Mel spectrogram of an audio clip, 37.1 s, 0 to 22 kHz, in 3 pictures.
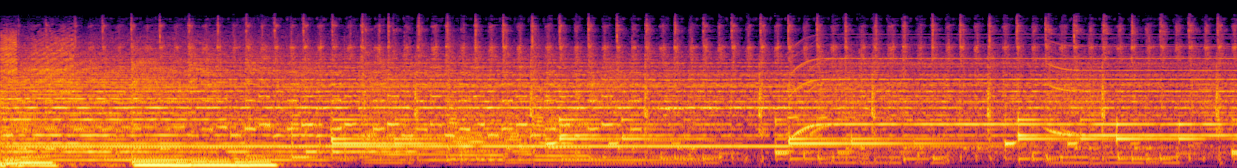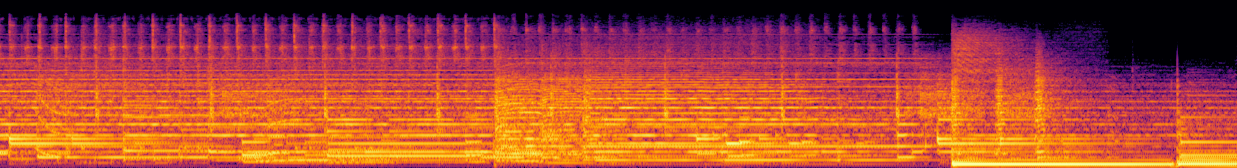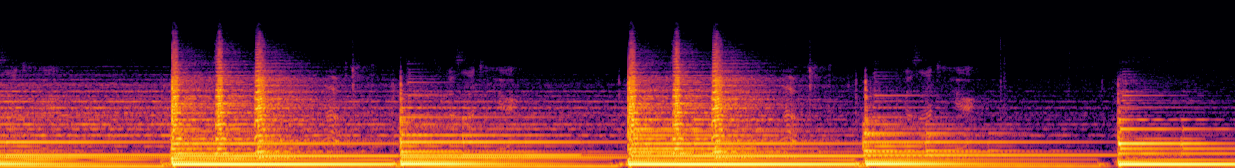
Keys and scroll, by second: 19.8-22.2 typing, 21.4 Return.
